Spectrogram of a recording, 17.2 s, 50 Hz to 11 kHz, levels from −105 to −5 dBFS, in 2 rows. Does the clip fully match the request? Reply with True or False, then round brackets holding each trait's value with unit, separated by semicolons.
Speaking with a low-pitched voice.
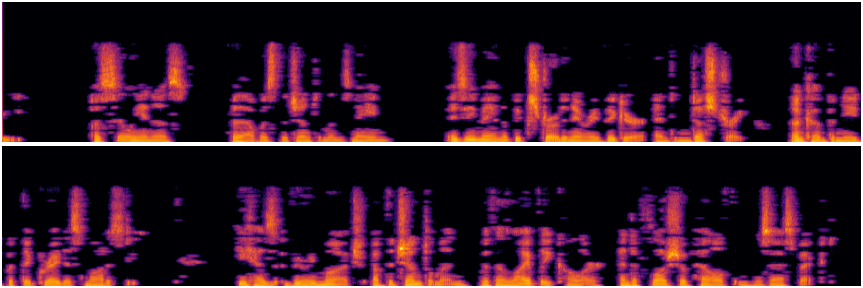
True (110 Hz)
